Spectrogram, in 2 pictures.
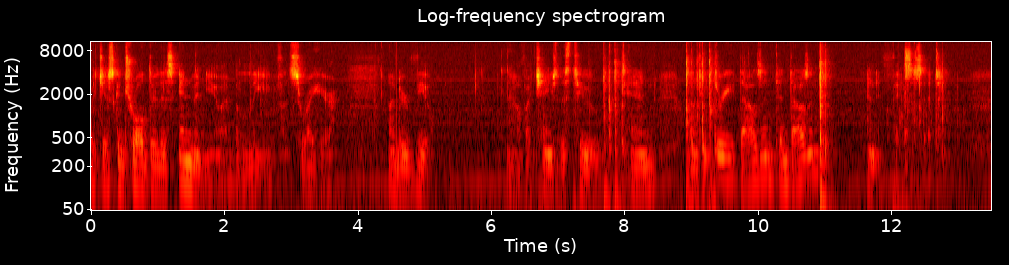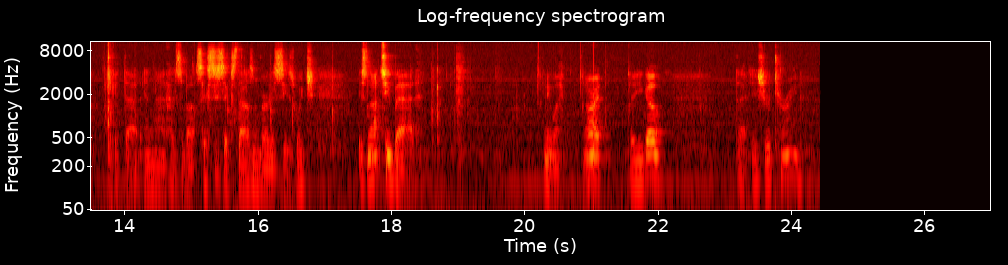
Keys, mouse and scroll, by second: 1.8 scroll up 2, 3.4 scroll up 2, 5.6 click, 12.2 shift+middle click, 15.3 middle click, 18.4 scroll up 2, 19.0-20.0 scroll down 3, 22.8 click.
